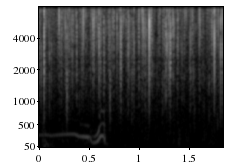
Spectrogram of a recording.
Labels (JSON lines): {"label": "biophony, cascading saw", "recorder": "SoundTrap 600 or HydroMoth"}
